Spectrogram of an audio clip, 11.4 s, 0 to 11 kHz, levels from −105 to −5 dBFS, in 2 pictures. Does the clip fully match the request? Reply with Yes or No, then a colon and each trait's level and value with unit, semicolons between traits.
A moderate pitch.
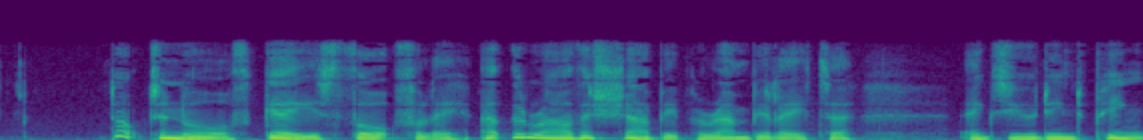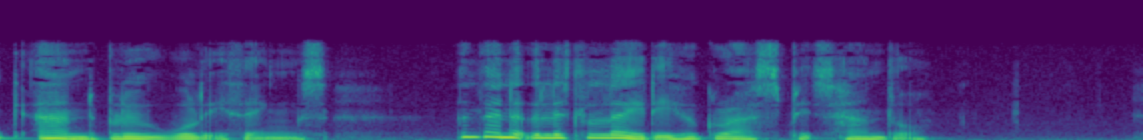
Yes: medium, 160 Hz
